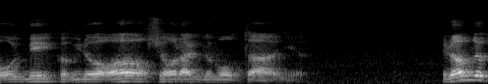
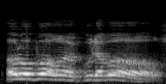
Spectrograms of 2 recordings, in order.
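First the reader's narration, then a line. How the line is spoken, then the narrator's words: Exclamation. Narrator (French): s'écria-t-il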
